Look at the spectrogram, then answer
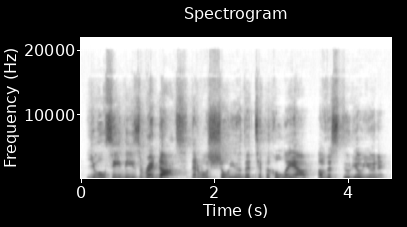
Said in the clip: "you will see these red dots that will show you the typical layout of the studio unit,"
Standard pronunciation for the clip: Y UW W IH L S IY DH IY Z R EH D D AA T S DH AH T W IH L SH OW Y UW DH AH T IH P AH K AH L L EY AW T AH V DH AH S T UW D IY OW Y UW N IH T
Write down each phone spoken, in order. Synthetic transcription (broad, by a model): Y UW W IH L S IY DH IY Z R EH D D AA T S DH AH T W IH L SH OW Y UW DH AH T IH P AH K L L EY AW T AH V DH AH S T UW D IY OW Y UW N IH T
